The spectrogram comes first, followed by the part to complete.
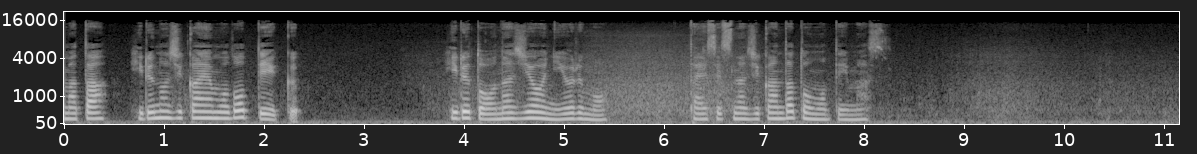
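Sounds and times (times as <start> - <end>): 
speech: 0.0 - 2.4, 3.8 - 5.6, 6.2 - 8.2
ocean surf washing onto a shore: 0.0 - 11.1.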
